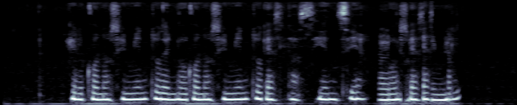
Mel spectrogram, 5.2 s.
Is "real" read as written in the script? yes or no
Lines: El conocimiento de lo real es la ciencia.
no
